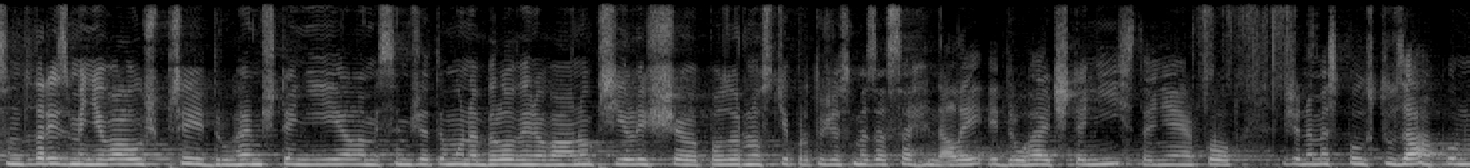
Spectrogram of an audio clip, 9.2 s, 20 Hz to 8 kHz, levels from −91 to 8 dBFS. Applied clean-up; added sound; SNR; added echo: neural separator model SepFormer DNS4.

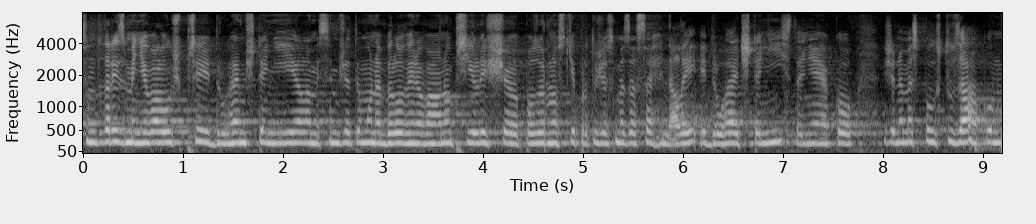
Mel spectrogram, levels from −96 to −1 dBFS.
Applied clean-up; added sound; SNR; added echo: none; none; none; none.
